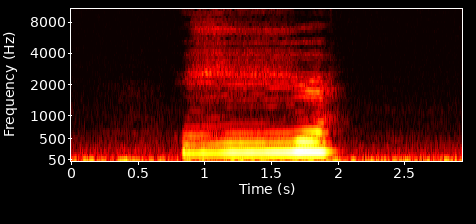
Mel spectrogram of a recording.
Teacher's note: 先ほどの舌を少し奥に引っ込めたシュという子音を有声音にしたジュという音です。日本語のジの子音は破裂音になることが多いのですが、今回練習するジュは摩擦音ですから、ジュというように息が続く限り長い子音を発音することができます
